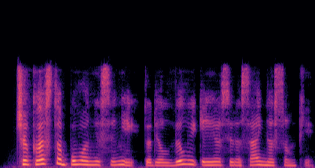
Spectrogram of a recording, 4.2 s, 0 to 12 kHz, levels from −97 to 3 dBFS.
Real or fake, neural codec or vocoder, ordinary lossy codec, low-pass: fake; codec, 16 kHz, 1 kbps, FunCodec, trained on LibriTTS, 50 frames a second; Opus, 64 kbps; 7.2 kHz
